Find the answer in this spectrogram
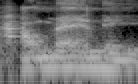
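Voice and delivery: soft, very quiet, hushed half-whisper. Playing a character hiding behind boulders, asking how many: half-whispered, hushed tone. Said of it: "ask in a whispered, uh, hushed tone".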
